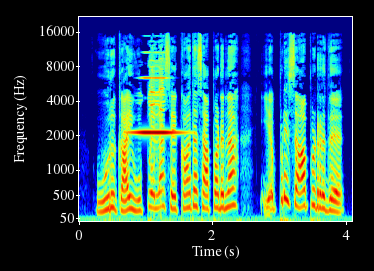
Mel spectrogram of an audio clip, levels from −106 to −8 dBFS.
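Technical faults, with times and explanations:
0.66–1.77 s, loudspeaker feedback squeal: a piercing tone near 2.1 kHz swells over about a third of a second until it sits roughly 10 dB above the speech, then holds as a steady squeal until it stops. A microphone is picking up the loudspeaker it feeds, and at 2.1 kHz the loop gain passes one, so that frequency keeps feeding on itself and grows until the amplifier limits it or the loop is broken.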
